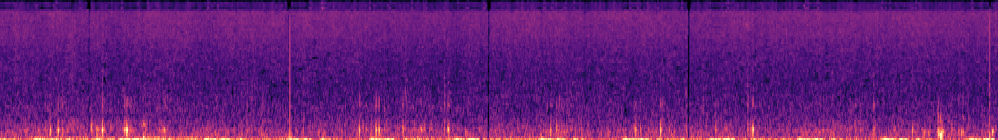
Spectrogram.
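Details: Stomach growling recorded after drinking a beverage: low, irregular gurgles and rumbles from the abdomen, ordinary digestive bowel sounds.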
